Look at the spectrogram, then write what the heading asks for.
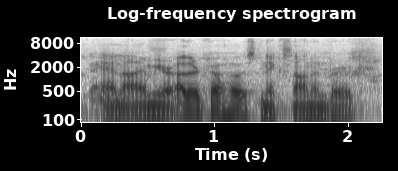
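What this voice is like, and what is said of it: Smooth late-night radio DJ voice. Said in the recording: “that was a very butterscotchy, good radio voice ... That was like late night spinning the stacks of wax kind of voice”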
